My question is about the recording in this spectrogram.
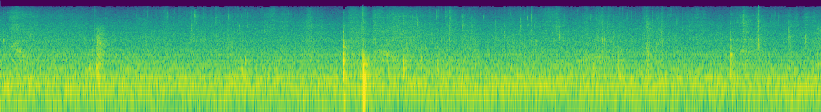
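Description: Wooden spoon stirring chopped squash and zucchini through saucy vegetables in a metal roasting pan: soft wet squishing with a few sharp knocks of the spoon against the pan, the loudest a pair about three and a half seconds in, over a steady low hum.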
